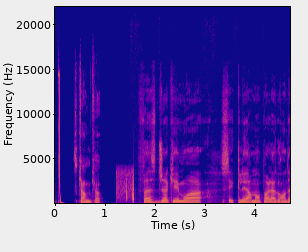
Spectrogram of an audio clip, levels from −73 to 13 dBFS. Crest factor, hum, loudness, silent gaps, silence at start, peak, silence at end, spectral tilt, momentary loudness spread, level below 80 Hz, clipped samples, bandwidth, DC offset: 22 dB; none; -21 LUFS; 0.25-0.35 s; 0.05 s; 0 dBFS; 0 s; -4.5 dB/octave; 11 LU; -50 dBFS; under 0.1%; over 20 kHz; under 0.1%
